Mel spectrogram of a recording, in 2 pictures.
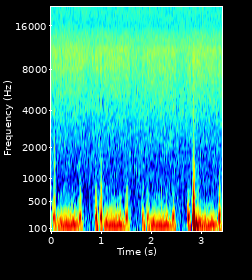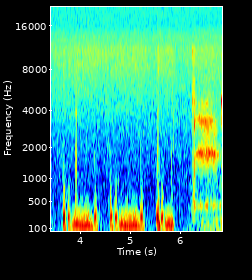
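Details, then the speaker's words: Regular beat near 66 a minute: first and second sounds, a high-frequency opening snap and a low diastolic rumble of increasing intensity with cyclic variation; tricuspid stenosis. "The finding number one is that we have a rhythm with three sounds that are first sound, second sound, and opening snap is a high frequency. Then the other finding is that we have the diastolic rumble. But the third find that clarifies the origin of the finding is the variation."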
